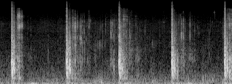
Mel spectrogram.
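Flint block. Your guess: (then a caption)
Cracked. A cracked flint block is tapped five times, each tap giving a short, dull, mid-pitched clack that dies away almost at once with a brief rattle. The block is not solid, and the flat, dead sound reveals the many cracks and lines running through it.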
